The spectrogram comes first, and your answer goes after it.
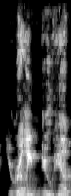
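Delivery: plain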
